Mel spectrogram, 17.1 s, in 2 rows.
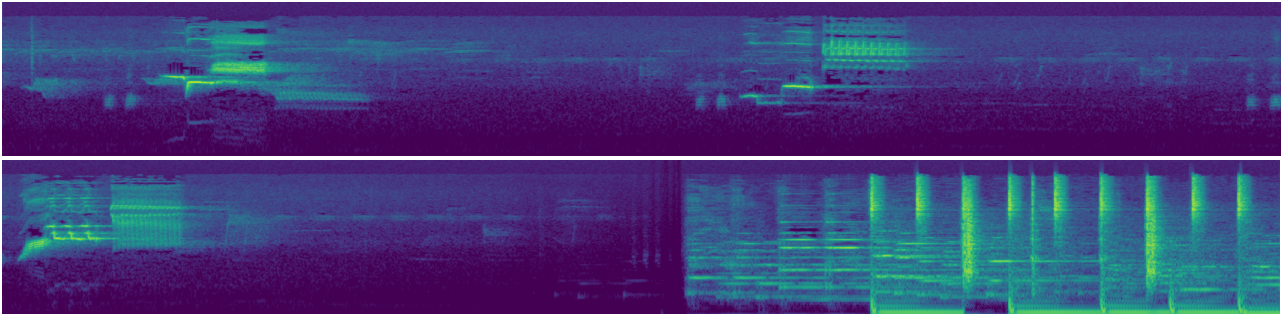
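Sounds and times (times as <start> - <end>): songbird singing: 0.0 - 12.2.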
